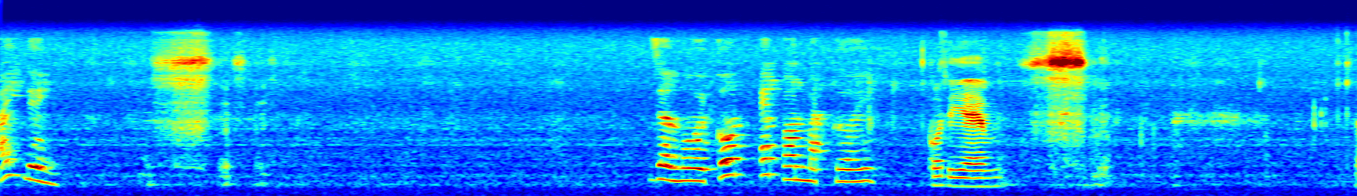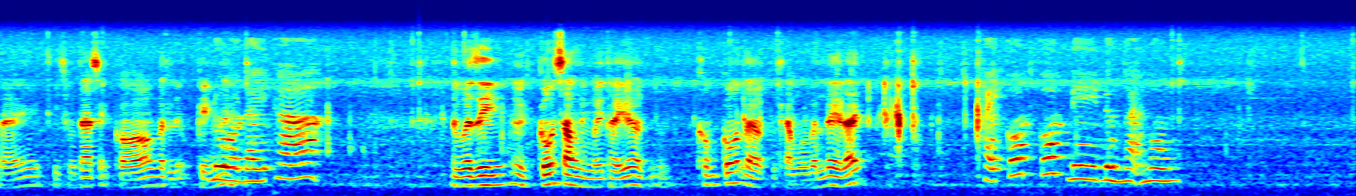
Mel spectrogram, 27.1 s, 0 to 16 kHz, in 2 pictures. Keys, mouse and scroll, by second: 18.8-19.2 middle drag, 20.9 click, 21.7 middle drag, 22.9-23.3 shift+middle drag, 23.4-23.8 middle drag, 24.6 middle click, 27.0 click.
